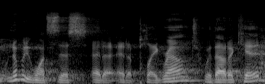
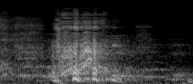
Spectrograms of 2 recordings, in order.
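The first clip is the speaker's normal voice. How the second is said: voiceless laugh trailing down; breathless chuckle; breathy laugh; 9 semitones higher than usual. Real, not acted. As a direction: let out an airy laugh. Laughing after the quote.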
